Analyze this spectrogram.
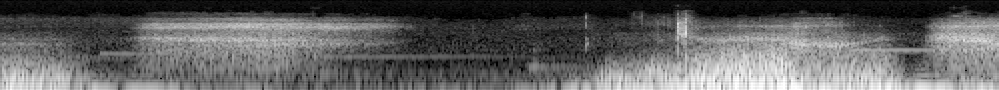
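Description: Heavy breathing from a young boy lying awake at bedtime: a few loud, rough breaths with snorting, sighing edges, separated by a quieter gap.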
